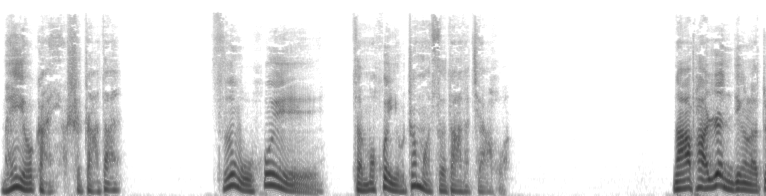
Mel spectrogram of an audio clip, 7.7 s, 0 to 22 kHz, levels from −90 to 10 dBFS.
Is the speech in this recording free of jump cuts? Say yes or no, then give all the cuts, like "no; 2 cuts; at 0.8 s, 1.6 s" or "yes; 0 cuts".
yes; 0 cuts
